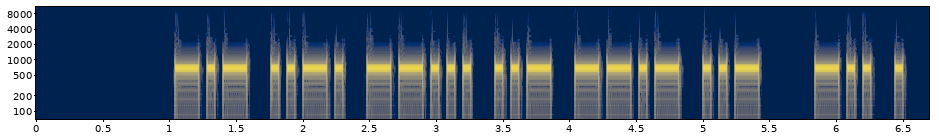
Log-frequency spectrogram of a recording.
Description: Morse code, heard as a keyed tone, about 20 wpm, 700 Hz. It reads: KF7UQU DE
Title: USA Callsign DE Callsign - 6 Characters - 20wpm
